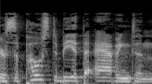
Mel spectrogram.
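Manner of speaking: ordinary delivery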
